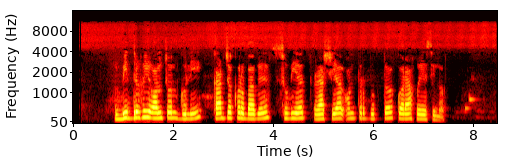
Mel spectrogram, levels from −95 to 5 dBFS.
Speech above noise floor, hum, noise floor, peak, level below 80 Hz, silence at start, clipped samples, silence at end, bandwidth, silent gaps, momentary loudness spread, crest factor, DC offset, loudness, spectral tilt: 27 dB; none; -46 dBFS; -2 dBFS; -72 dBFS; 0.85 s; under 0.1%; 0 s; 11.5 kHz; none; 16 LU; 18 dB; under 0.1%; -20 LUFS; -6.5 dB/octave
